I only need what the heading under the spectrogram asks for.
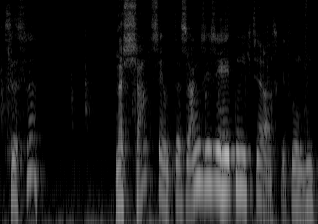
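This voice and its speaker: An actor playing a chatty, pompous, fussy village count in a radio play, with an Austrian accent and hesitant repetitions. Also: male voice, a little high, animated, moderate pace, a little mellow, slight background noise, natural voice. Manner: affable, pompous, repeats and hesitates.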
